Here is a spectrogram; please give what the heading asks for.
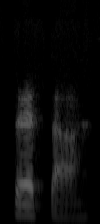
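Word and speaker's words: zeta: But the letter Z in Spain, like as is the letter C, is pronounced with a sound. So theta is the name of the letter, Z-E-T-A, theta.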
